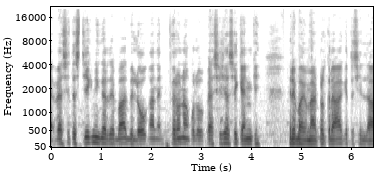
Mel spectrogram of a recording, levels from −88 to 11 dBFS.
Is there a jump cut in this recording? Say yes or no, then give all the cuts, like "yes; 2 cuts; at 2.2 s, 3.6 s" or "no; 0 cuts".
no; 0 cuts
